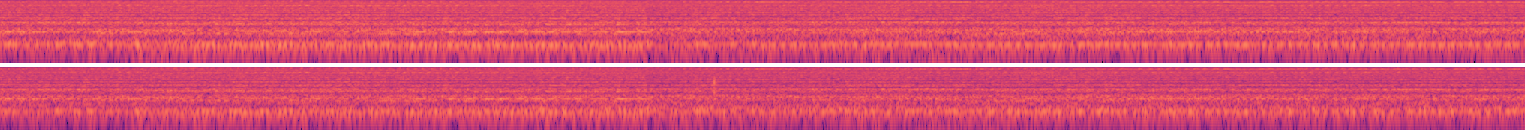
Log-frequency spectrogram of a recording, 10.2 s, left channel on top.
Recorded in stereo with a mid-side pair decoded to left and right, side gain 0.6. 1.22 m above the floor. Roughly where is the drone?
Ahead.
